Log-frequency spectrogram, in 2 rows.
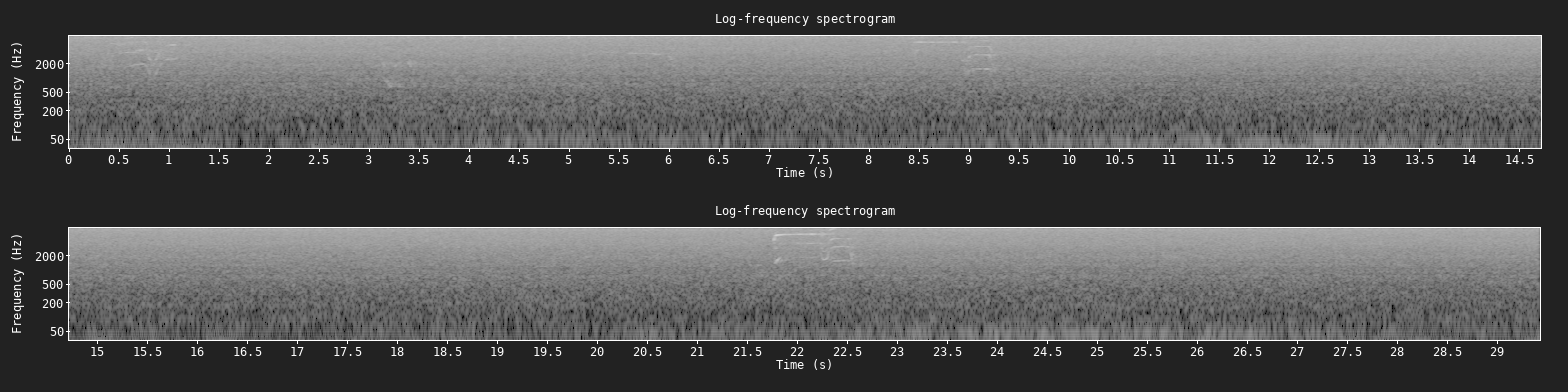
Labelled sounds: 0.5	0.7	killer whale, northern resident, G clan, 3.3 to 3.7 kHz
5.6	6.0	killer whale, northern resident, G clan, call N23i, 3.1 to 3.5 kHz
8.5	9.3	killer whale, northern resident, G clan, call N23i, 1.3 to 5.8 kHz
21.8	22.6	killer whale, northern resident, G clan, call N23i, 3.6 to 5.9 kHz

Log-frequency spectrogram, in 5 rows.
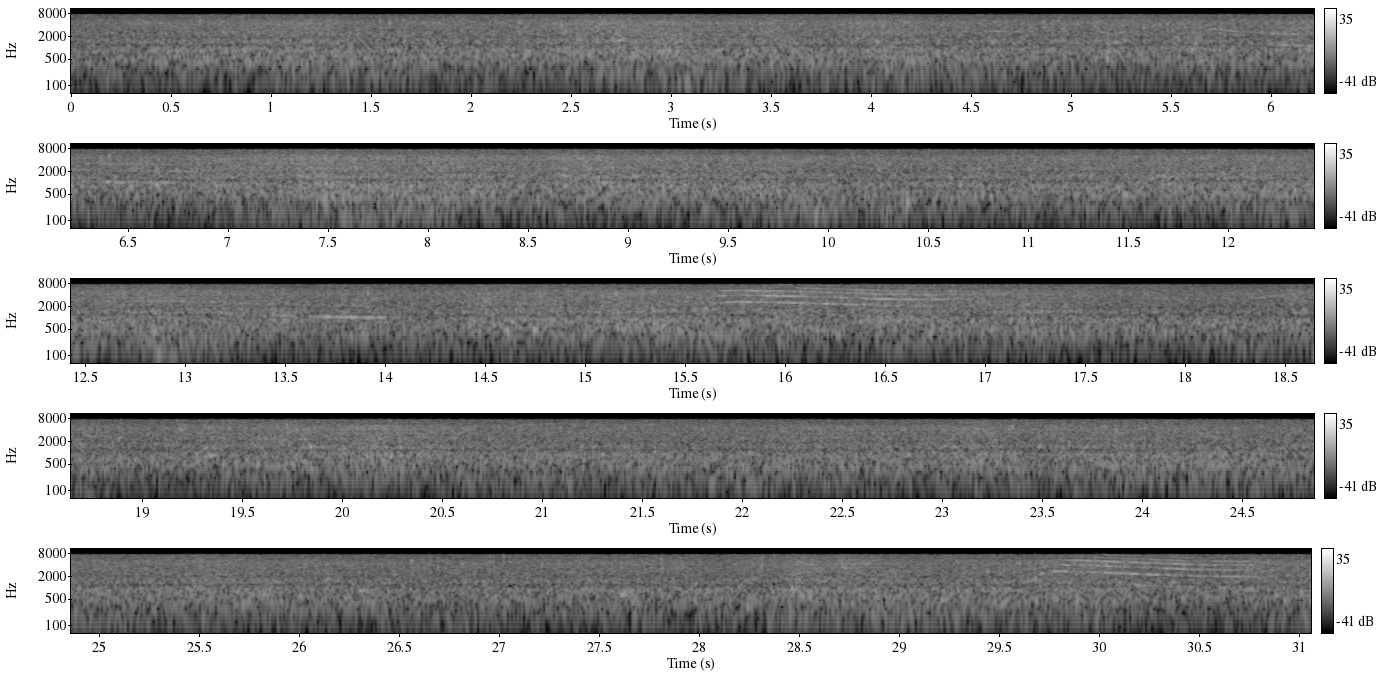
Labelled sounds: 5.7	6.8	killer whale, northern resident, A clan, AA subclan, A04 pod, call N04, 0.81 to 3.3 kHz
12.8	14.0	killer whale, northern resident, A clan, AA subclan, A04 pod, call N04, 0.97 to 2.9 kHz
15.6	16.9	killer whale, northern resident, A clan, AA subclan, A04 pod, call N04, 2.1 to 6.4 kHz
29.7	30.8	killer whale, northern resident, A clan, AA subclan, A04 pod, call N04, 1.0 to 7.8 kHz

